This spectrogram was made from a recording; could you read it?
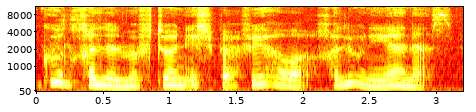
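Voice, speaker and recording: A woman's voice: high-pitched, fast, warm tone. A woman voicing a lovesick, playful young man who is tender with his family. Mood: lovestruck. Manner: affectionate, teasing.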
